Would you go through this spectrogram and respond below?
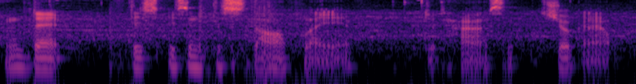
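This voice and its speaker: A male caster calls a live video game match in a raspy, worn-out voice with a gravelly edge. He walks through each play out loud, weighing options as he goes. A faint noise sits under the recording. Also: lowish voice, monotone, measured pace. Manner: analytical, thinking aloud, thanks viewers. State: hoarse.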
